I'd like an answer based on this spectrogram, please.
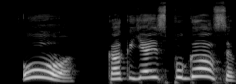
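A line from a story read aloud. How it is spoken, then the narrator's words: Exclaimed. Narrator (Russian): воскликнул Лойзик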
